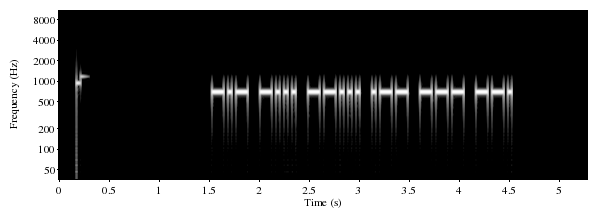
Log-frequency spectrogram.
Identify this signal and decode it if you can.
Morse code, heard as a keyed tone, about 29 wpm, 700 Hz. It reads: KB7WOG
